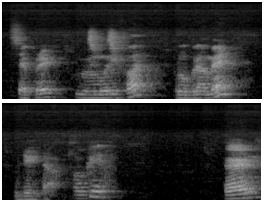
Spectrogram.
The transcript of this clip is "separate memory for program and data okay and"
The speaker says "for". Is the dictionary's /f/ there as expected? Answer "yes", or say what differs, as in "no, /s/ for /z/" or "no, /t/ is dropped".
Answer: no, /p/ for /f/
